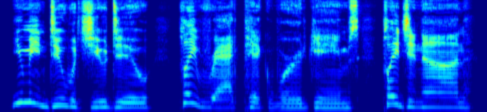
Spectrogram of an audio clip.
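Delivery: put-on high, indignant young voice; boy's bitter retort. A narrator's reading. Young Holka boy retorting bitterly to the slaver. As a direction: throw the word back at him.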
